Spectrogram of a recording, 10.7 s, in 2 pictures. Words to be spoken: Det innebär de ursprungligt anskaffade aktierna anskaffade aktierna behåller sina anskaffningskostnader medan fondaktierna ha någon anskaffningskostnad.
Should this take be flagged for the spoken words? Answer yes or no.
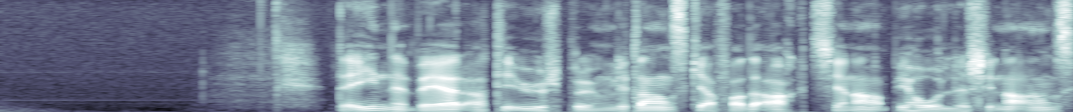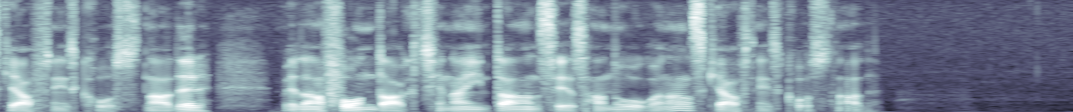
yes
